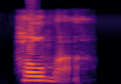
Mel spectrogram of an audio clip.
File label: "homer", Indian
